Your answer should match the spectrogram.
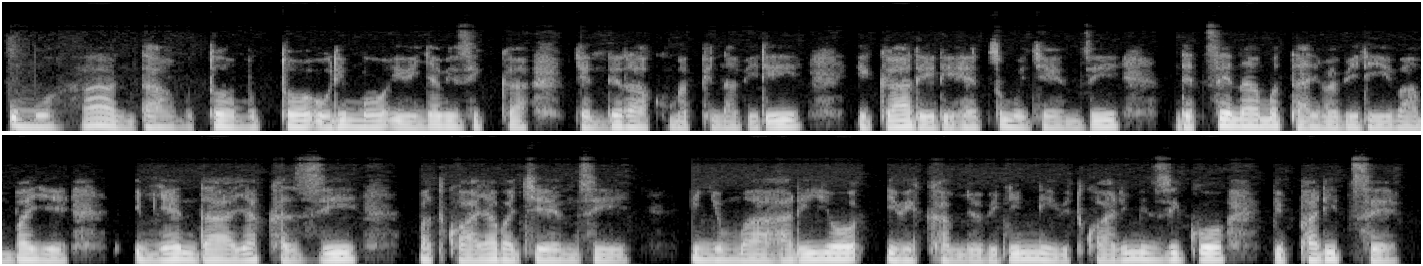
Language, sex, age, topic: Kinyarwanda, male, 18-24, government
